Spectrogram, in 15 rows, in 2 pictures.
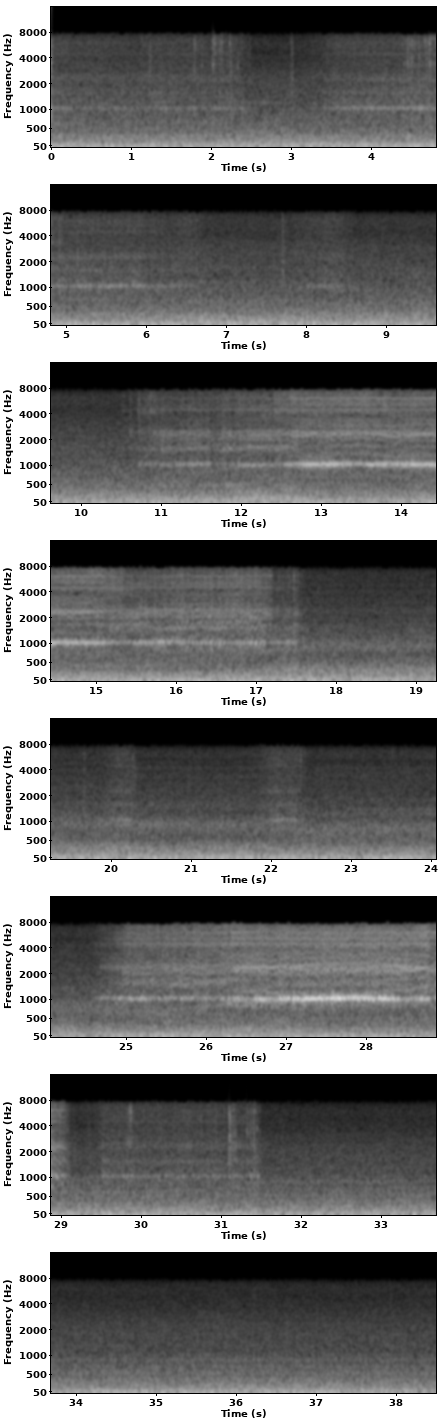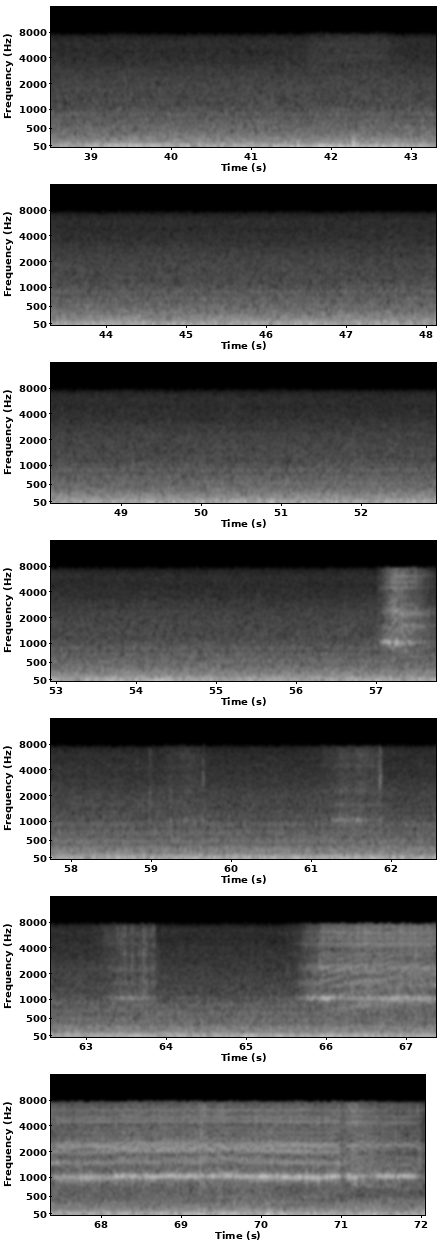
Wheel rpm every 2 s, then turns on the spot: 30, 20, 30, 10, 10, 30, 80, 90, 80, 0, 0, 0, 30, 110, 80, 20, 0, 0, 0, 0, 0, 0, 0, 0, 0, 0, 0, 0, 10, 0, 10, 10, 10, 90, 120, 120.
0-2 4-10 30-32 62-64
